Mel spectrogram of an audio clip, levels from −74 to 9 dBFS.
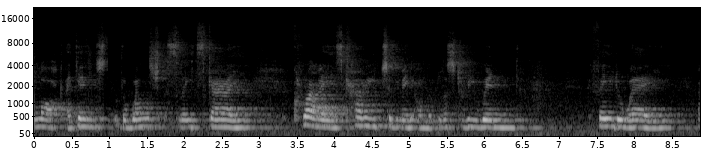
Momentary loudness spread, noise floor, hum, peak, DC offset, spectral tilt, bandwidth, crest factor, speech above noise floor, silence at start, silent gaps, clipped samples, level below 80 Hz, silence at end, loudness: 16 LU; -49 dBFS; none; -8 dBFS; under 0.1%; -6.5 dB/octave; 14 kHz; 18 dB; 24 dB; 0 s; none; under 0.1%; -56 dBFS; 0 s; -26 LUFS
